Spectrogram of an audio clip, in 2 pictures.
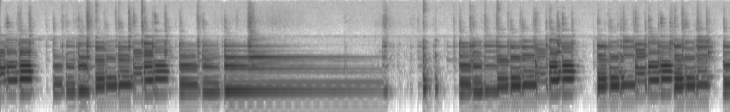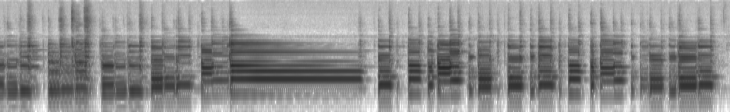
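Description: Electric bass guitar played through a home-built mixer preamp's input channel: a run of quick plucked notes, with a long held note left ringing about four seconds in and again about fourteen seconds in.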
